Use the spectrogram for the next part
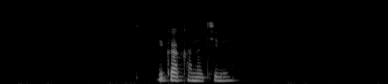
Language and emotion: Russian, neutral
